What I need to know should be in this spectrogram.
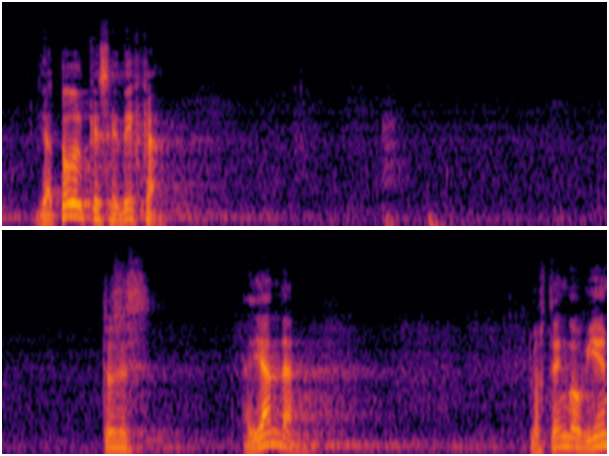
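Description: An elderly man speaks emphatically into a microphone, with pauses.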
